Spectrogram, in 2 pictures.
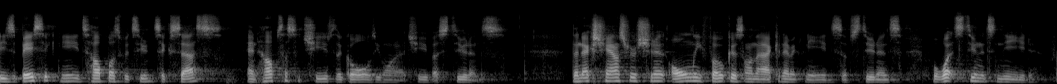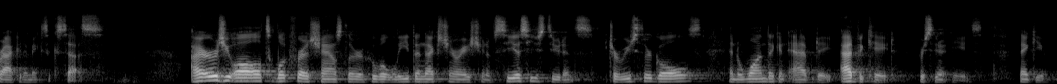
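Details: Adult speaker at a public forum; Normal speech.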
